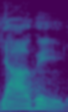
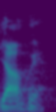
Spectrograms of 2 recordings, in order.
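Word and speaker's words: יהוה: 하나님의 이름이 여호와 그든 히브리이 이스라엘 사람들의 발음으로는 야회 야회 하나님을 야외라 그래요 우리 성경에는 여호와라고 기록을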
